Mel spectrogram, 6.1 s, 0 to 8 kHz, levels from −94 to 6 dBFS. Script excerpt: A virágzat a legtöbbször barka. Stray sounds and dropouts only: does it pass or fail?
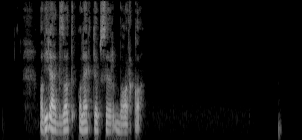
pass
